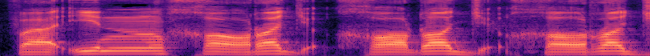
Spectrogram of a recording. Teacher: fathah atau harakat fathah huruf ro memiliki tanda baca fathah maka dia dibaca tebal dibaca takhim sehingga ketika Kita mengucapkannya itu pangkalisan kita itu naik terangkat ke atas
